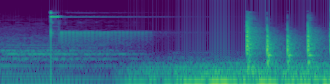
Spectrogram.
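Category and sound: household object, knocking on a door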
